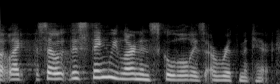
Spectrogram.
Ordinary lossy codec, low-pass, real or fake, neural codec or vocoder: MP3, 64 kbps; 7.2 kHz; fake; codec, 16 kHz in and 24 kHz out, 0.6 kbps, FocalCodec, streaming, 2048 codes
